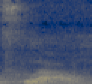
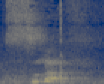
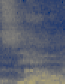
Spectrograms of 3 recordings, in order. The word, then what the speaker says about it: Slough: Unfortunately, John had quite a view on Slough. Why are you laughing? Because we once knew a chap who pronounced it slough, as in the cast of a reptile's skin.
